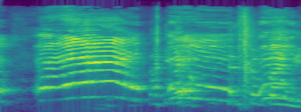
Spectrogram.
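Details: Loud, high-pitched, sustained cries from a baby boy with hiccups, broken by short breaths; infant crying.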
